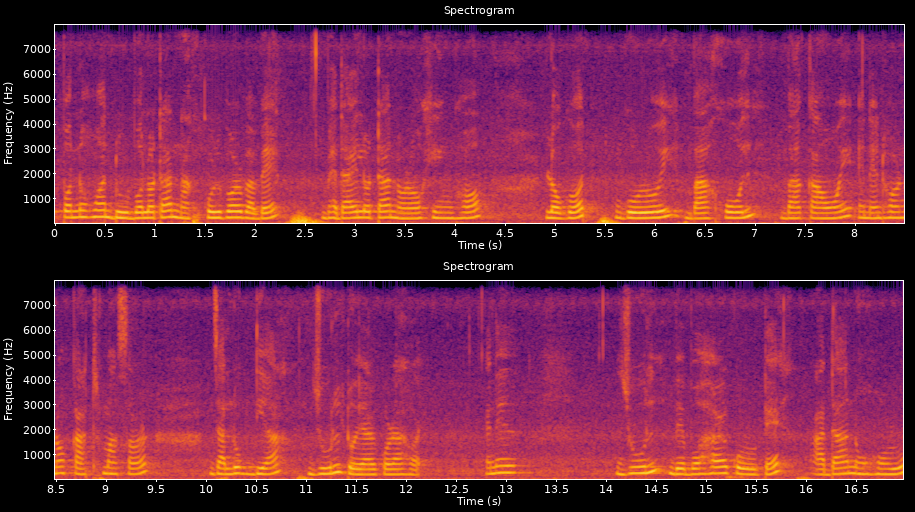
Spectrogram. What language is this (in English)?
Assamese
